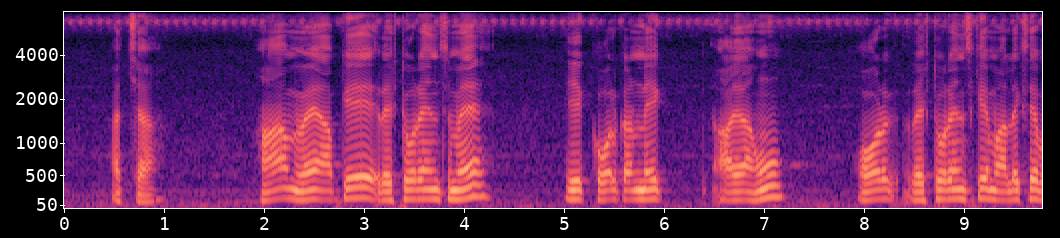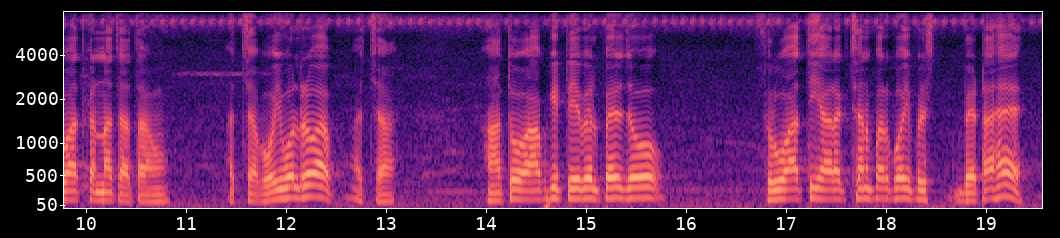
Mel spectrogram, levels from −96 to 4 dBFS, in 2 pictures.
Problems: constant background noise, continuous background conversations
